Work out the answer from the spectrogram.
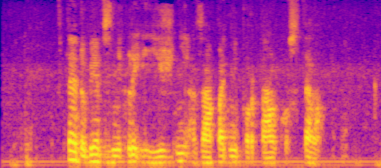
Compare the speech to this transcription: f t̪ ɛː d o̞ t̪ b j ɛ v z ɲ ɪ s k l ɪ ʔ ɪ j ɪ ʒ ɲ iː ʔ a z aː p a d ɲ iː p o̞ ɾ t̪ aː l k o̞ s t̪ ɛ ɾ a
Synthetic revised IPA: f t̪ ɛː d o̞ b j ɛ v z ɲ ɪ k l ɪ ʔ ɪ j ɪ ʒ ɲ iː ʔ a z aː p a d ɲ iː p o̞ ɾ t̪ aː l k o̞ s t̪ ɛ l a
